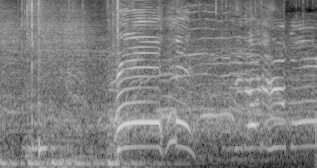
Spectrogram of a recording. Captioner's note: chanting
